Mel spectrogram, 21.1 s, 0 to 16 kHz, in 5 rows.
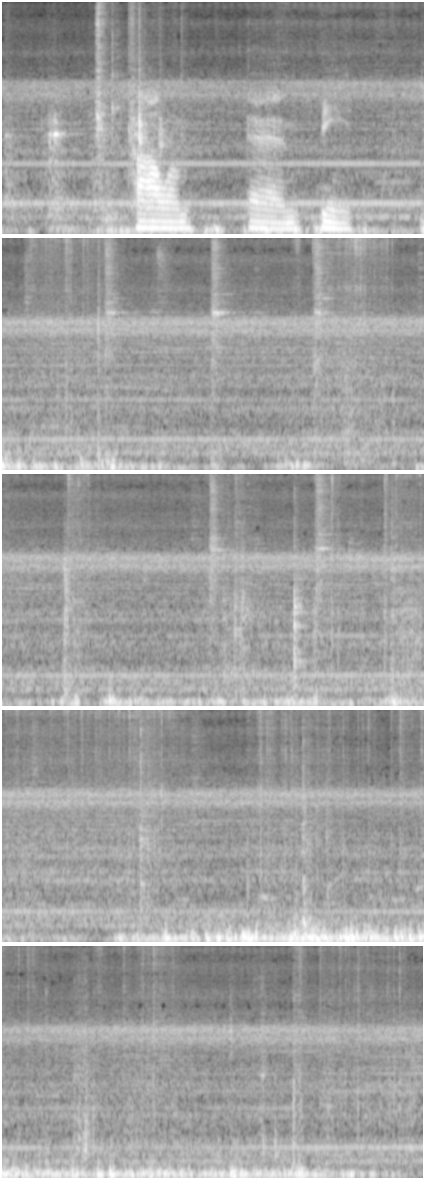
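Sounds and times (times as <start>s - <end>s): arc welding hum and hiss: 0.0s - 21.0s
welding crackles: 4.2s - 21.0s.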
